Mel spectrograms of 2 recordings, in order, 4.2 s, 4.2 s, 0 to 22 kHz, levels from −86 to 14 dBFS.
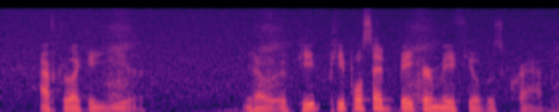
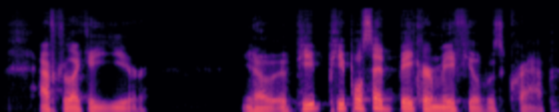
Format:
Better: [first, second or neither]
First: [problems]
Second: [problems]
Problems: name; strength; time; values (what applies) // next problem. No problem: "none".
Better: second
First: hiss; noticeable; throughout; 15 dB below the speech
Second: none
